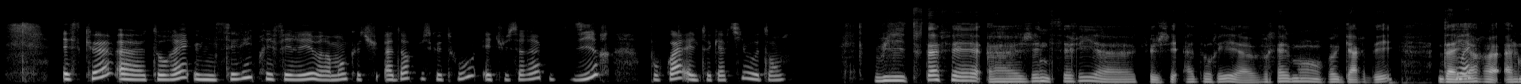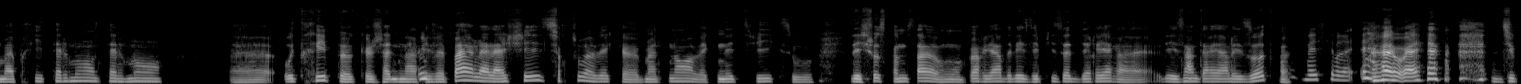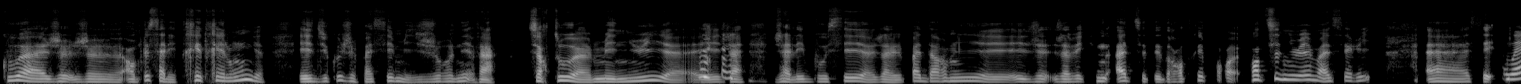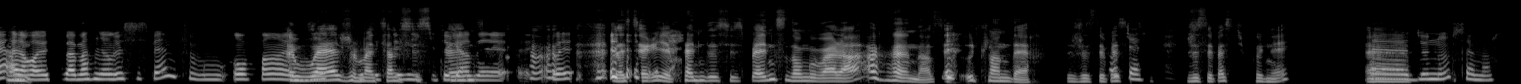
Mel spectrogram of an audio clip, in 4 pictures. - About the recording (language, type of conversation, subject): French, podcast, Quelle est ta série préférée et pourquoi te captive-t-elle autant ?
- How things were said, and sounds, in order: tapping; "je" said as "ja"; laughing while speaking: "Ouais, ouais"; chuckle; laugh; other background noise; chuckle; chuckle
